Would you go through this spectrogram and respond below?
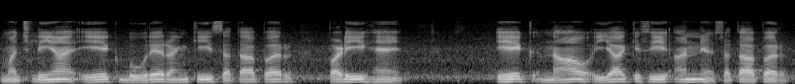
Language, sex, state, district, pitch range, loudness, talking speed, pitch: Hindi, male, Uttar Pradesh, Lucknow, 105-115 Hz, -18 LUFS, 120 wpm, 110 Hz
